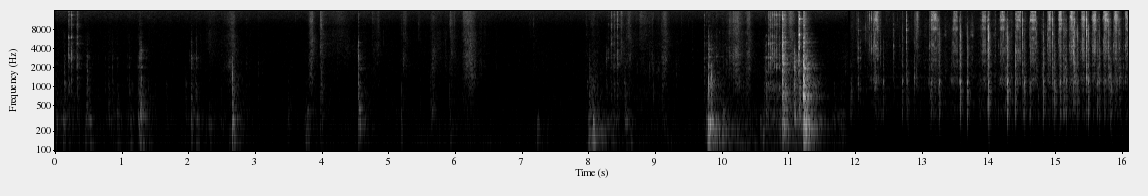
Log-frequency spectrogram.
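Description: A 7/8 socket wrench working the pinion nut on the lower unit of a Johnson/Evinrude V4 outboard, sparse metallic clicks and knocks that build into louder ratcheting and clanks, close up with no talk.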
